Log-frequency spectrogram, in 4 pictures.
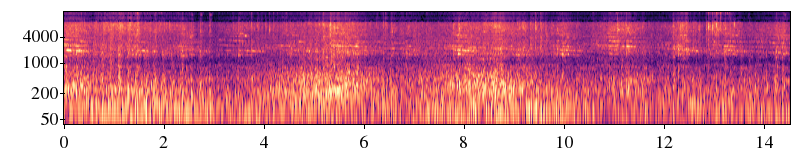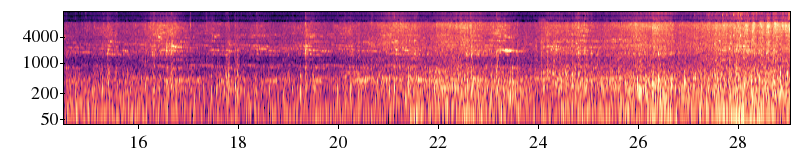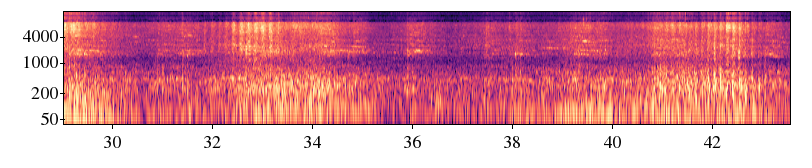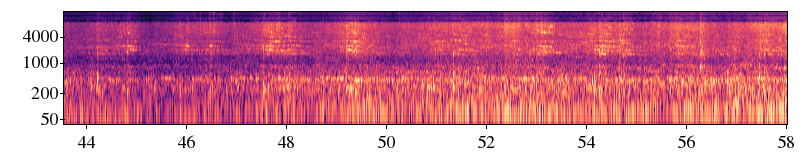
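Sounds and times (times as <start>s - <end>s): clickety-clack over rail joints: 0.0s - 58.0s
rumble of steel wheels on rail: 0.0s - 58.0s.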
